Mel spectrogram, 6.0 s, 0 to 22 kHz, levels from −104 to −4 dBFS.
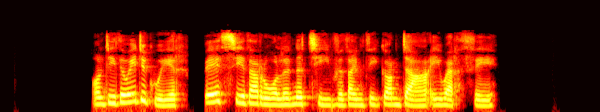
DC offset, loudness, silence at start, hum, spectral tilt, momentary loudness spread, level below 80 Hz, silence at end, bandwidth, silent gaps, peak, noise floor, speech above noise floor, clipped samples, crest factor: under 0.1%; -19 LUFS; 0.95 s; none; -4 dB/octave; 10 LU; -62 dBFS; 1.05 s; 8.2 kHz; 1.94-2.05 s; -2 dBFS; under -90 dBFS; over 72 dB; under 0.1%; 16 dB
